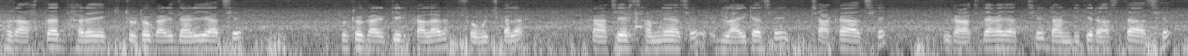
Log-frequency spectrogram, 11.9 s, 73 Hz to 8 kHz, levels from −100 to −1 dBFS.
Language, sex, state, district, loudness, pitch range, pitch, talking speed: Bengali, male, West Bengal, Kolkata, -18 LUFS, 130-145 Hz, 135 Hz, 145 wpm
